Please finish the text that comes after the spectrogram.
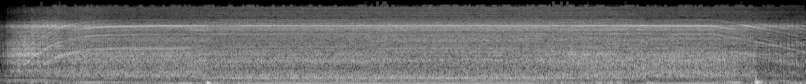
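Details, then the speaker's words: Bosch GSH 5 CE demolition hammer (2020 machine) after fitting new brushes: motor spins up to a steady, even high whine, then winds down; speed control working, slight brush sparking expected with new brushes; runs normally. "Yeah, speed control is working grand. She's a little bit of a spark out of it. That's to be expected sometimes when you put in a new set of brushes."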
